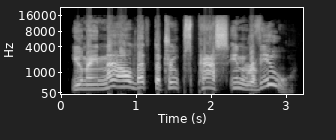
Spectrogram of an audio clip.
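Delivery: very high, barked, commanding parade-ground shout. Willis, standing at attention, answers a policeman: shouting. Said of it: "shouted Willis".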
